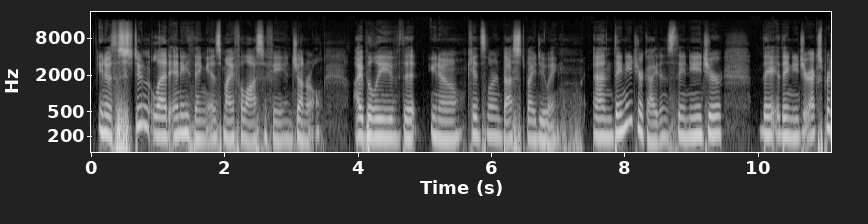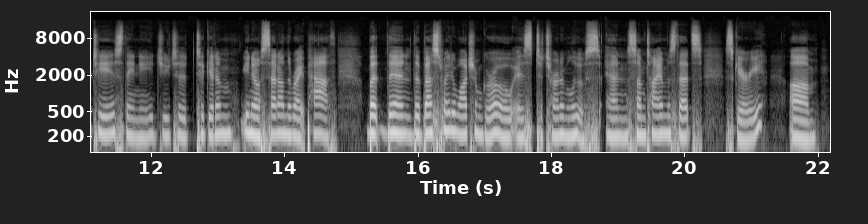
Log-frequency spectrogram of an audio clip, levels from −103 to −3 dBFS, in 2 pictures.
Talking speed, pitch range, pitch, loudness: 185 wpm, 190-215 Hz, 200 Hz, -29 LUFS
